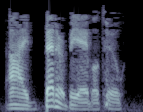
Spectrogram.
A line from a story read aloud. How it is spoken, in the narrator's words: snarled Turl illogically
